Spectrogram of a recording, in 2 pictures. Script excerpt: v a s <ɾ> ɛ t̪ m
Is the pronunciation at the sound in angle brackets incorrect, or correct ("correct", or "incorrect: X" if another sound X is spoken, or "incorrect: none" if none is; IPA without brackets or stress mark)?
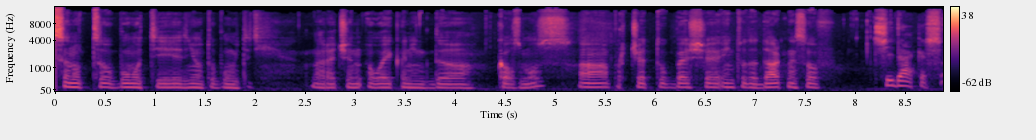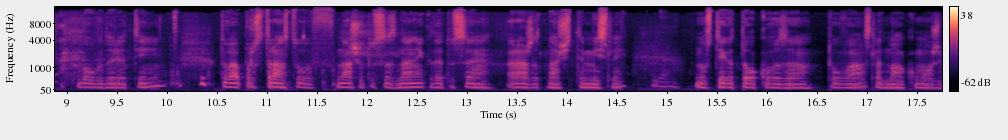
incorrect: l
